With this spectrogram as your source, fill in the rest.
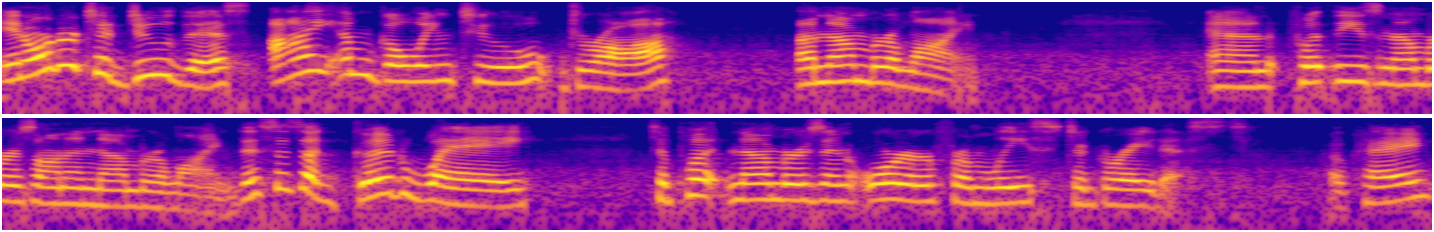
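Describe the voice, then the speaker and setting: In an ordinary speaking voice, a woman talks at a fairly slow pace with a fairly high pitch and lively intonation. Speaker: math teacher. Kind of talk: recorded classroom lesson. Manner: casual.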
